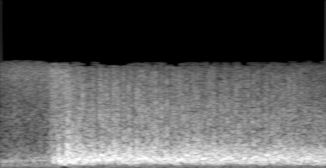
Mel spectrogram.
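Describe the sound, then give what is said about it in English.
An atomic bomb test explosion roars in with a sudden swell over a low rumble, then holds as a loud, dense, continuous rumbling roar to the end, with no voices. “let's take a few minutes right now and get acquainted with an A-bomb. Meet Test Abel.”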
